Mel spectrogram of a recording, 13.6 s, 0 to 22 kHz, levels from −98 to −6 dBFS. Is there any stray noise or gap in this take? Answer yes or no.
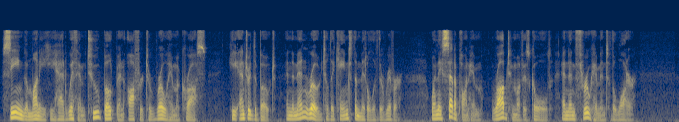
no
